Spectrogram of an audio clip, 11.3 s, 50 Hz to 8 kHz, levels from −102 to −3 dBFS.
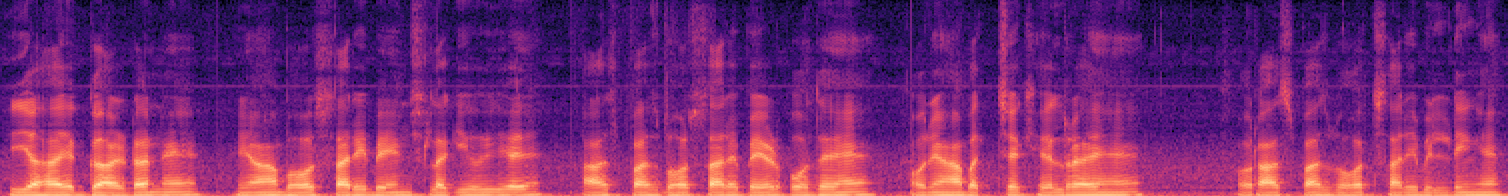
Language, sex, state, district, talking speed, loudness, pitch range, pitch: Hindi, male, Rajasthan, Churu, 140 wpm, -18 LUFS, 105-110 Hz, 110 Hz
